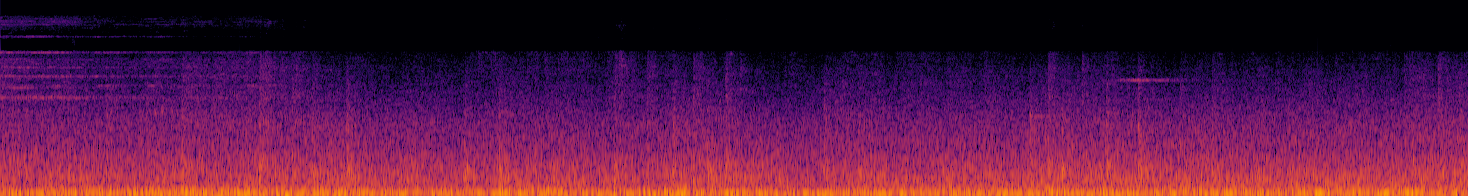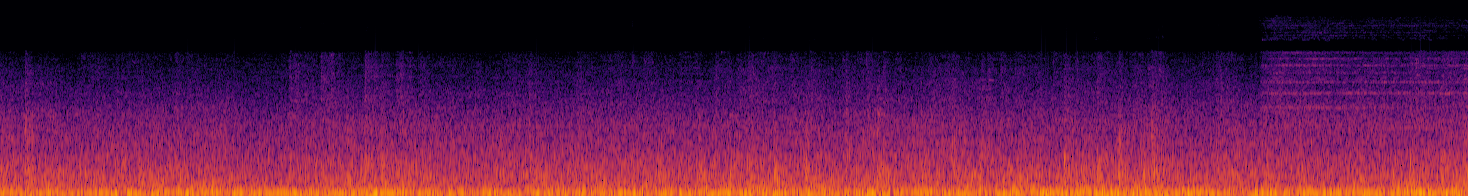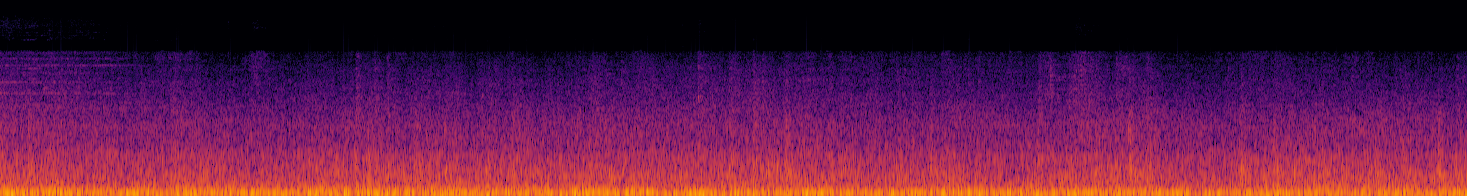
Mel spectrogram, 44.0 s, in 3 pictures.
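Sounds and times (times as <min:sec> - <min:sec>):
high-pitched wheel squeal: 0:00.0 - 0:02.6
freight train rumbling on rails: 0:00.0 - 0:44.0.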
